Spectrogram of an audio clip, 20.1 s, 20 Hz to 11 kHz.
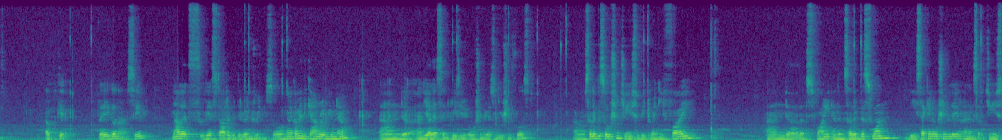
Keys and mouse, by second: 0.0 Return, 0.9 middle click, 5.6 click, 6.4 middle click, 8.9-10.7 drag, 10.7 middle click, 11.2-13.0 right drag, 12.8-15.5 drag, 17.9-19.2 right drag, 19.6-20.0 drag.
